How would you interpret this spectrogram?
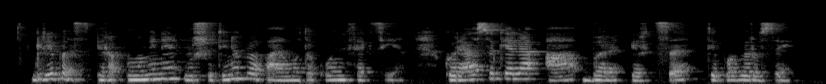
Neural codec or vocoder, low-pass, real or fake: none; 7.2 kHz; real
